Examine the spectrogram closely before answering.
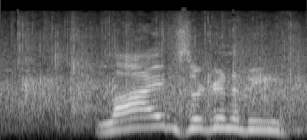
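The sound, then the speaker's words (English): Congregation clapping in a church service, a textured patter of hands running under a man's voice as he speaks. “And, you know, we could clap better than that, right?”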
